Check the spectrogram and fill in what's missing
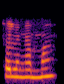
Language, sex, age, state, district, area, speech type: Tamil, female, 18-30, Tamil Nadu, Nilgiris, urban, conversation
